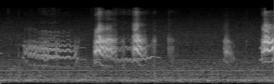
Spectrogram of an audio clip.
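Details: Two-hour-old English Bulldog pups of a blue sable litter dreaming in their sleep. A thin, trembling whine leads into louder, shrill squeaks in quick bursts, one dipping in pitch, against a low continuous hum.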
